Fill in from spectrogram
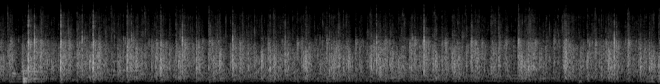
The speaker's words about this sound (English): Oh, why don't you give the Lord one more great hand clap?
